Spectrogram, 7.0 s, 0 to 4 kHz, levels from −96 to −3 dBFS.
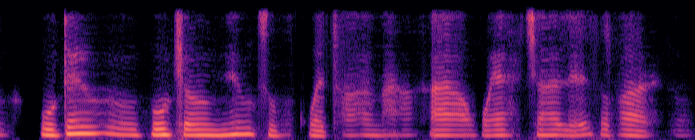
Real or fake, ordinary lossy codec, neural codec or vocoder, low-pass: fake; AAC, 32 kbps; codec, 16 kHz, about 1 kbps, DyCAST, with the encoder's durations; 3.6 kHz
